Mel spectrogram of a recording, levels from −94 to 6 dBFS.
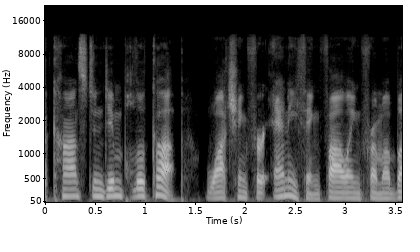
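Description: At 0.85 to 0.95 s the speech has a skip ahead. Roughly 0.4 s of audio was dropped while later audio already waited. Playback jumps forward, and the two sides are joined almost directly. Part of the speech is simply missing, with no filler.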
